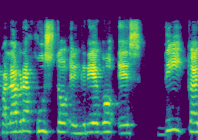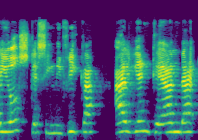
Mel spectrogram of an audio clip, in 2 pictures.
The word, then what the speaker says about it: dikaios: Entonces tenemos esta palabra primero, hermanos, a ver si la alcanzan a ver, es la palabra dikaios, porque tiene como acento en la I, dikaios.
